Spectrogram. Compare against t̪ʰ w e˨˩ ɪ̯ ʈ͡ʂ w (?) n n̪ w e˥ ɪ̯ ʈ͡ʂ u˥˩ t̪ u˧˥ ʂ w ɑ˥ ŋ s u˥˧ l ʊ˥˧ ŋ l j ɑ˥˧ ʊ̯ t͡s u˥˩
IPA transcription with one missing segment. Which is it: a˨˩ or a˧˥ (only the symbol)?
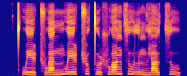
a˧˥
